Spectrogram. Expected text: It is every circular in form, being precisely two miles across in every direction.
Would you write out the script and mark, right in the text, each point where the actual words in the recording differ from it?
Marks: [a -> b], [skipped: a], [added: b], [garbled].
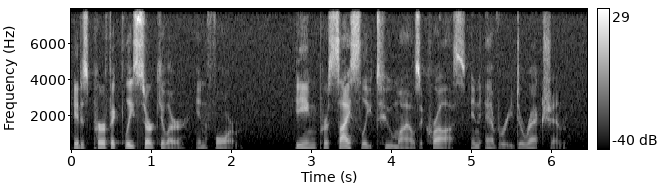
It is [every -> perfectly] circular in form, being precisely two miles across in every direction.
